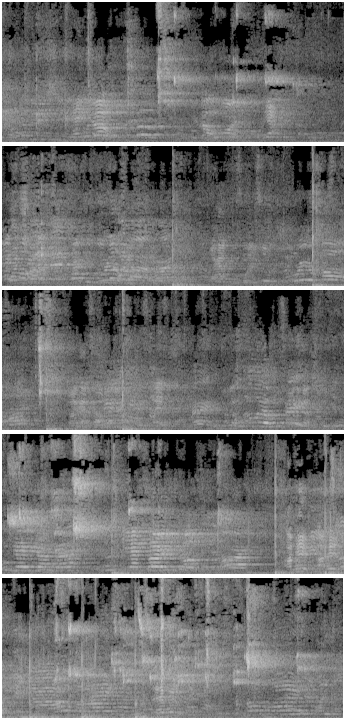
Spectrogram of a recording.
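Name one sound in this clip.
Young players shout to each other across the court.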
